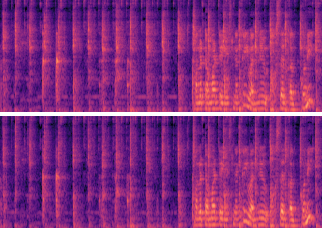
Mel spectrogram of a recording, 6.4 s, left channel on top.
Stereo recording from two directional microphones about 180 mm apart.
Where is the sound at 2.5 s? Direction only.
25° right (ahead or behind).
